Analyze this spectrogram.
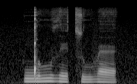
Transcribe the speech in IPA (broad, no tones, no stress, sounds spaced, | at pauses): ŋ͡ǃ u ð e t͡s u β æ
